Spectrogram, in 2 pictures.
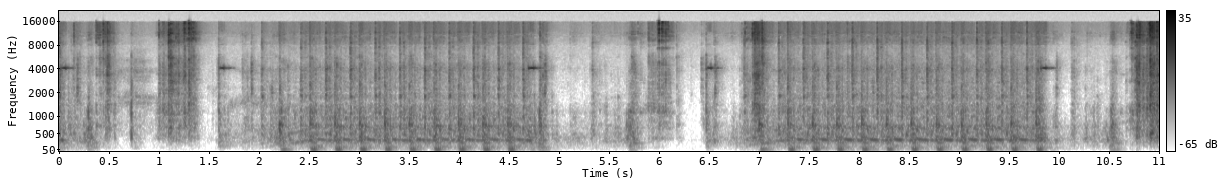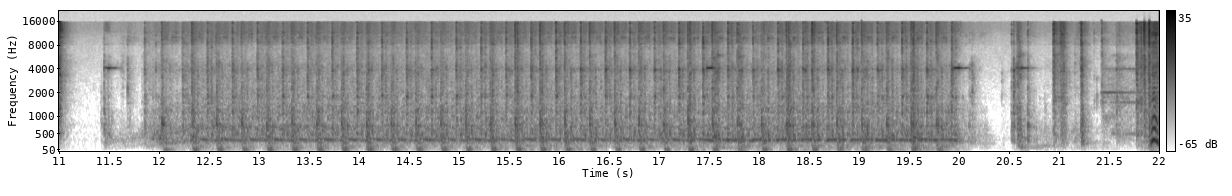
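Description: Domestic sewing machine stitching binding onto a quilted fabric pouch. It runs in three bursts of a few seconds each, the last and longest about eight seconds, with short pauses and a few brief clicks between them.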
